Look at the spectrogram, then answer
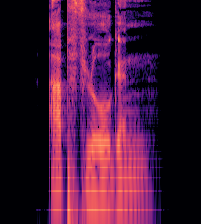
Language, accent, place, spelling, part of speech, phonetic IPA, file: German, Germany, Berlin, abflogen, verb, [ˈapˌfloːɡn̩], De-abflogen.ogg
- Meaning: first/third-person plural dependent preterite of abfliegen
